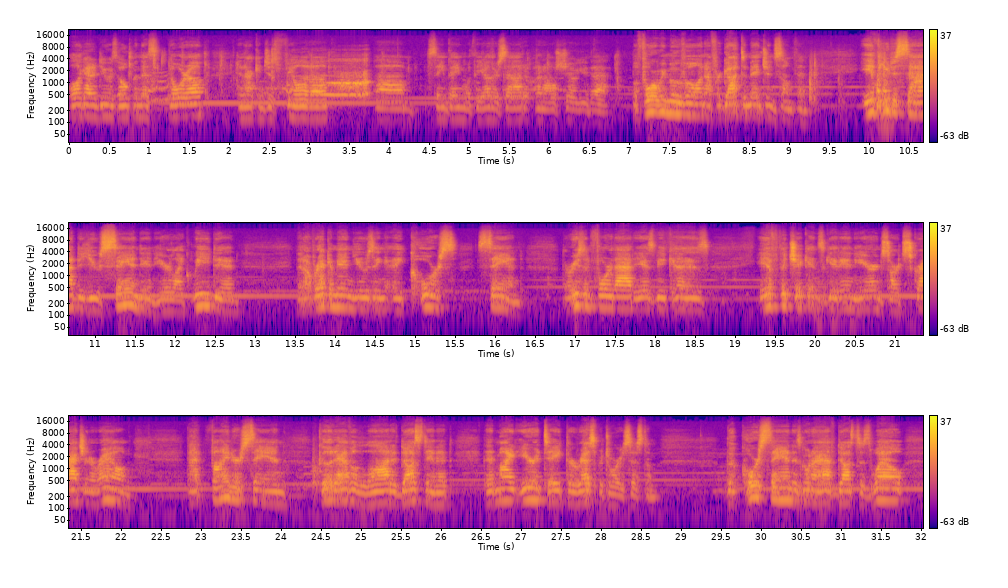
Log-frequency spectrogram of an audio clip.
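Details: Adult man with vocal cord paralysis caused by surgery that damaged throat nerves, paralyzing the muscles acting on his vocal cords; he says talking is hard and hopes it is temporary; vocal cord paralysis.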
